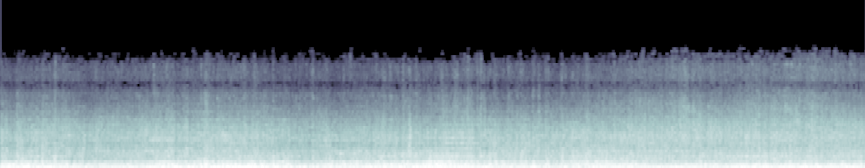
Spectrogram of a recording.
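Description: Freight train cars, tank cars and then covered hoppers, rolling past close by at speed: a steady, loud rolling noise of steel wheels on rail, with faint thin ringing tones over it.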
